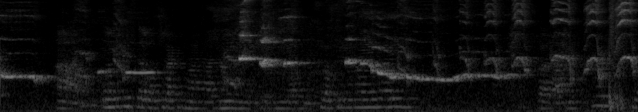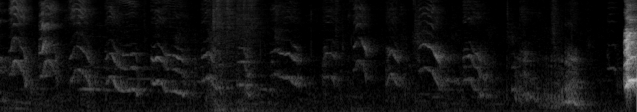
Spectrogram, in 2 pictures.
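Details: Cavalier King Charles Spaniel puppies, six weeks old, fussing in their pen during deworming and nail trimming. Wavering high whines slide downward, then a run of short squeaky whimpers, ending in a sudden loud burst.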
